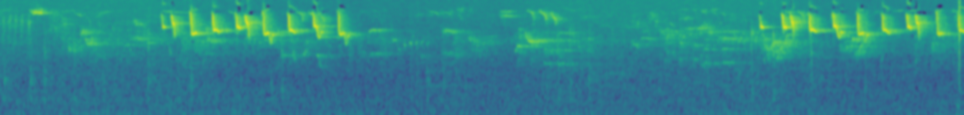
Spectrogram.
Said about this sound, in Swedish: Och så här låter gransångare alltså.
